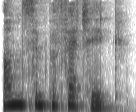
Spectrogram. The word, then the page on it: unsympathetic: British English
